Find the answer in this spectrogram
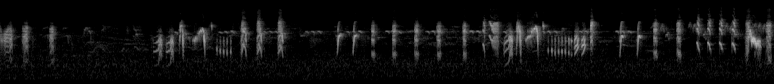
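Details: In the wild, a marsh warbler pours out a fast, jumbled medley of high clicks, buzzes and thin whistles, growing denser after a quiet opening.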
